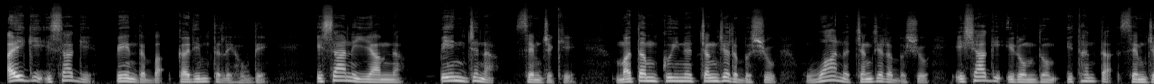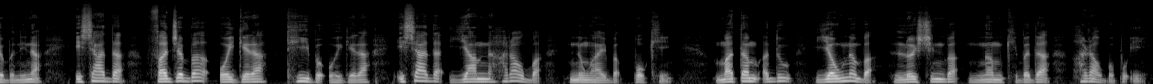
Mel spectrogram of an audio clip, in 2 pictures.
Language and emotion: Manipuri, neutral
